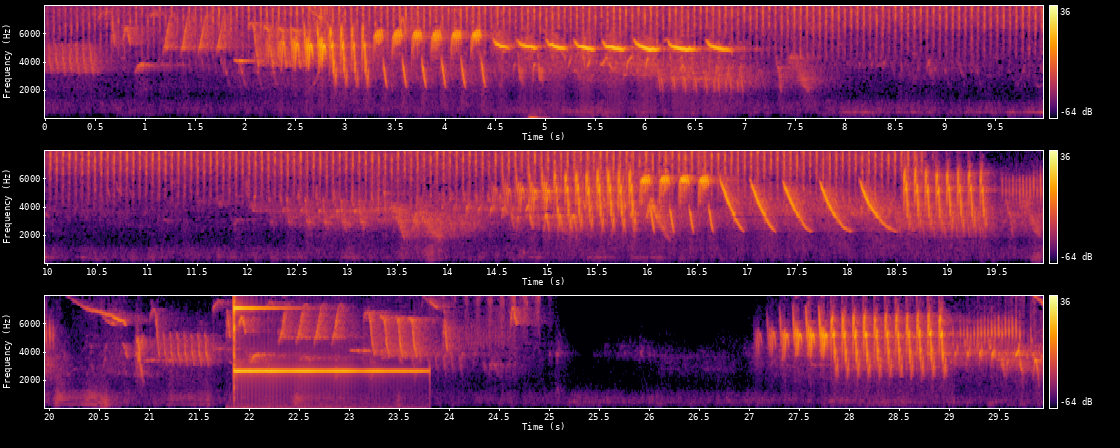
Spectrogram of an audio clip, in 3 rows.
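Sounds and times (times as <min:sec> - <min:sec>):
bird chirping and trilling: 0:22.0 - 0:23.8.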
